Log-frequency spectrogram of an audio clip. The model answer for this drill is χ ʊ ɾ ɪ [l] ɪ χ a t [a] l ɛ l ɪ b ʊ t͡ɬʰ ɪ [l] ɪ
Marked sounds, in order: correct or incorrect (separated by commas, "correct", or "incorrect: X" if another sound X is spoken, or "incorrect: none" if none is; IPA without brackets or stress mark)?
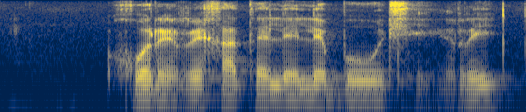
incorrect: r, incorrect: ɛ, incorrect: r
